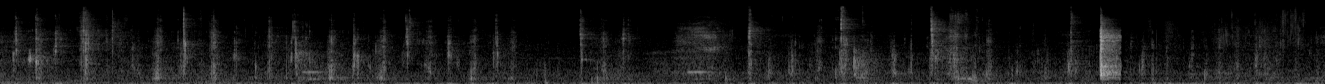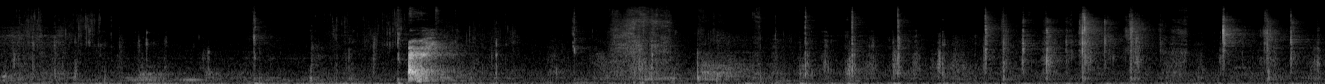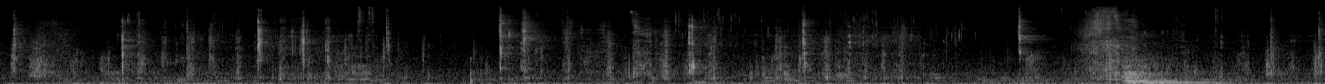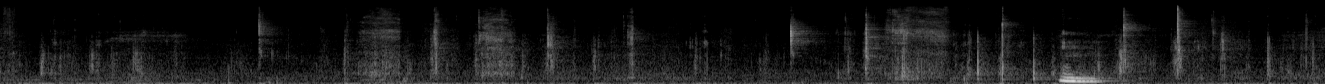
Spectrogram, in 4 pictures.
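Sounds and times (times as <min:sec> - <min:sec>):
chewing and biting: 0:20.2 - 0:37.4.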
